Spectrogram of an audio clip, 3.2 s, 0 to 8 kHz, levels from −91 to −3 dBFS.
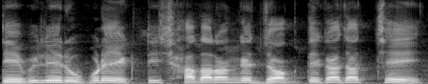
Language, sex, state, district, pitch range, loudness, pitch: Bengali, male, West Bengal, Alipurduar, 155-170 Hz, -16 LUFS, 165 Hz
